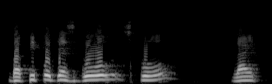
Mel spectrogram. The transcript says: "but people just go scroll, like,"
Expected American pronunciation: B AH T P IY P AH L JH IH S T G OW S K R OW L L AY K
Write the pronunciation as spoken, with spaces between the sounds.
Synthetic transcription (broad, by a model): B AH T P IY P AH L JH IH S G OW S K UW L L AY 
